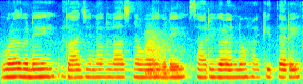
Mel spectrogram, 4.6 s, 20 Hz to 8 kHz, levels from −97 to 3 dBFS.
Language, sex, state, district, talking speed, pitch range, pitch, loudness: Kannada, female, Karnataka, Bidar, 80 wpm, 200-205 Hz, 205 Hz, -15 LUFS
